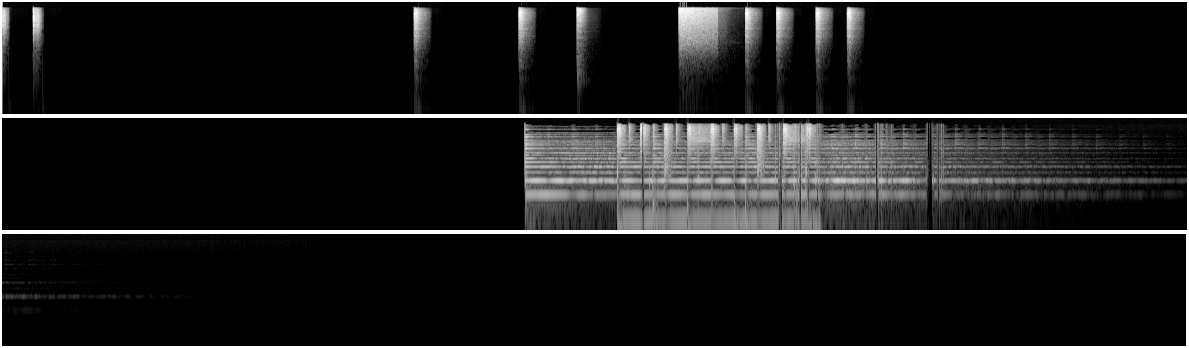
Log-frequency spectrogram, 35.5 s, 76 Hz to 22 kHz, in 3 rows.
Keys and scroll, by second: 16.5 space, 19.5 space.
